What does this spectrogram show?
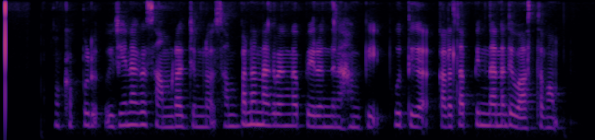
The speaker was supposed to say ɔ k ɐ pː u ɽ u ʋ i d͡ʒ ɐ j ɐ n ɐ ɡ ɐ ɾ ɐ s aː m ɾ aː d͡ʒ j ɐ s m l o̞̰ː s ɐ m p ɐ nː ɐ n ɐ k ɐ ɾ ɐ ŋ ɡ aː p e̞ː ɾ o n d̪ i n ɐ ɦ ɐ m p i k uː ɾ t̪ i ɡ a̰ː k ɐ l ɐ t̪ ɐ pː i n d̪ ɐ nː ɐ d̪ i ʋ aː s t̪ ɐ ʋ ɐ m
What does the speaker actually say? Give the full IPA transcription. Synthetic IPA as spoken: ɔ k ɐ pː u ɽ u ʋ i d͡ʒ ɐ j ɐ n ɐ ɡ ɐ ɾ ɐ s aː m ɾ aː d͡ʒ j ɐ m l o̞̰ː s ɐ m p ɐ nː ɐ n ɐ ɡ ɐ ɾ ɐ ŋ ɡ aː p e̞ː ɾ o n d̪ i n ɐ ɦ ɐ m p i p uː ɾ t̪ i ɡ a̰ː k ɐ l ɐ t̪ ɐ pː i n d̪ ɐ nː ɐ d̪ i ʋ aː s t̪ ɐ ʋ ɐ m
